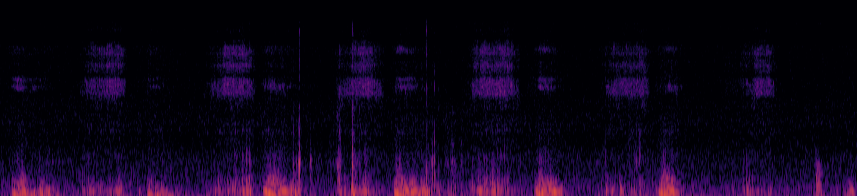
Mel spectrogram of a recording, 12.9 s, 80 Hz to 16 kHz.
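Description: Low rumbling snores at about 30 a minute, with soft snorts between them: a sleeping dog snoring.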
